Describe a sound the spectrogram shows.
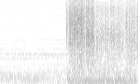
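A heavy gun fires with a loud, rushing blast.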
